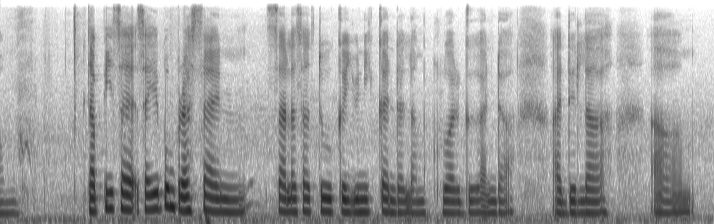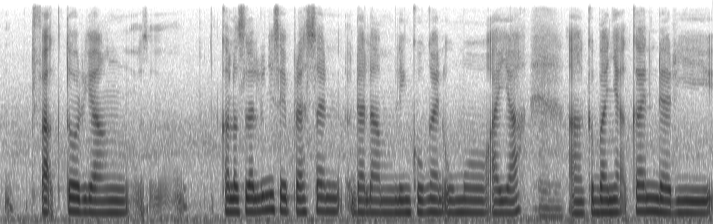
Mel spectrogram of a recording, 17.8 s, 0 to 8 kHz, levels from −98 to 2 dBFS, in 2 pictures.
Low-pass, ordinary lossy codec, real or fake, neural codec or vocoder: 7.2 kHz; none; real; none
